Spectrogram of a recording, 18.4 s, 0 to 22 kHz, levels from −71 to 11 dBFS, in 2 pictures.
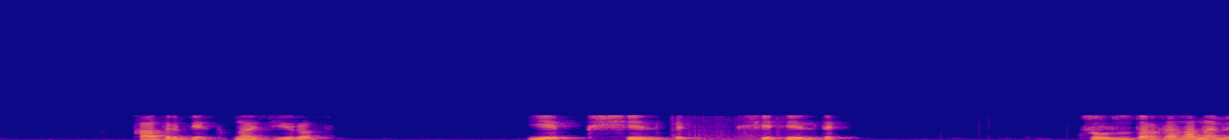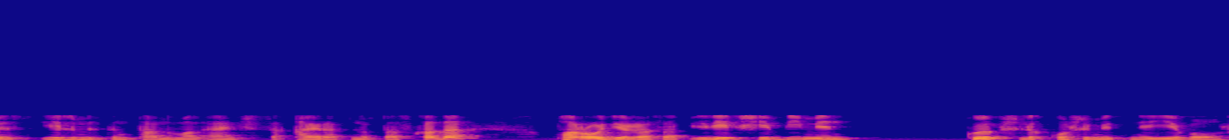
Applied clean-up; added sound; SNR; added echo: neural separator model SepFormer DNS4.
